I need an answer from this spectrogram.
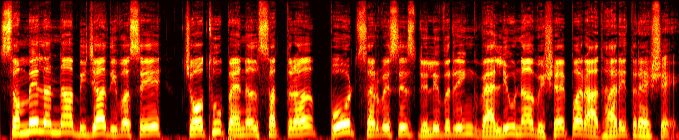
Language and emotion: Gujarati, neutral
